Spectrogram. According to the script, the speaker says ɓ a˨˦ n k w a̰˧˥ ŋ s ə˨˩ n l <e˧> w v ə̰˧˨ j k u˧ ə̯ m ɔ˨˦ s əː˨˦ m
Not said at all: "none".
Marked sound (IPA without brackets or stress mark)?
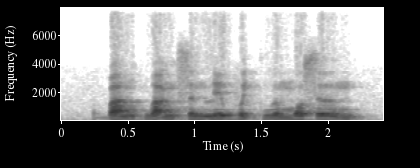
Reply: e˧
